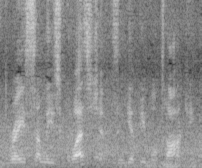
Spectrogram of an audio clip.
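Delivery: ordinary talk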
